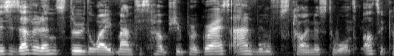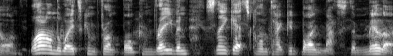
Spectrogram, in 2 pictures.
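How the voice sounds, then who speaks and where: Hardly pausing, a man with a British accent speaks at a moderate pace and medium pitch with ordinary pitch variation. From Britain. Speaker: gaming video reviewer. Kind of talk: comedic banter; scripted review narration.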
